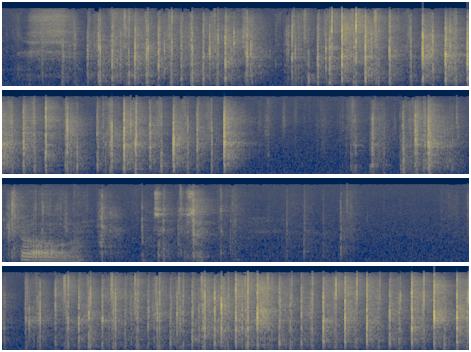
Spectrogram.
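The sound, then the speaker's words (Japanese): Steady riffling and shuffling of a deck of fortune-reading cards before a past, present, future and overall-luck reading, dense crisp papery taps in bursts, pausing briefly in the middle before resuming; no talking. “ちょっと待ってね混ぜる間はねこの混ぜてるこの音を聞いてくださいね”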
